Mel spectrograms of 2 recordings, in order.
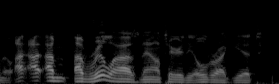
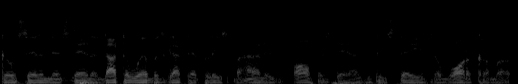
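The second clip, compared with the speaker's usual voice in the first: low, quiet Cajun coach impression; Ed Orgeron; 7 semitones lower, 12 dB quieter than usual. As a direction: keep it down in a put-on Cajun brogue. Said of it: "fake Ed Orgeron".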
